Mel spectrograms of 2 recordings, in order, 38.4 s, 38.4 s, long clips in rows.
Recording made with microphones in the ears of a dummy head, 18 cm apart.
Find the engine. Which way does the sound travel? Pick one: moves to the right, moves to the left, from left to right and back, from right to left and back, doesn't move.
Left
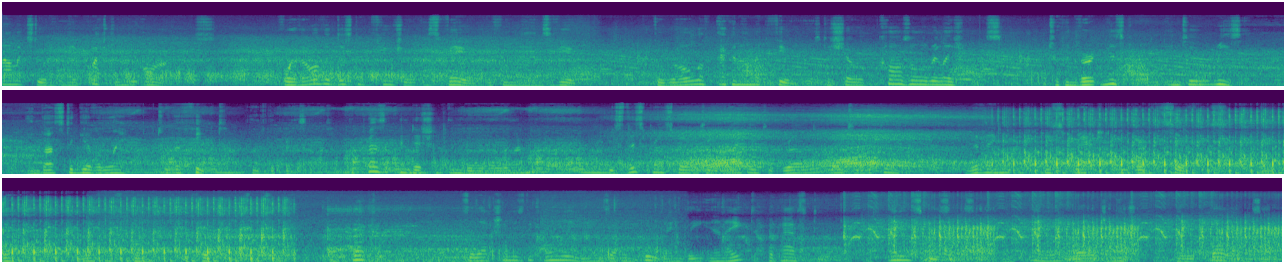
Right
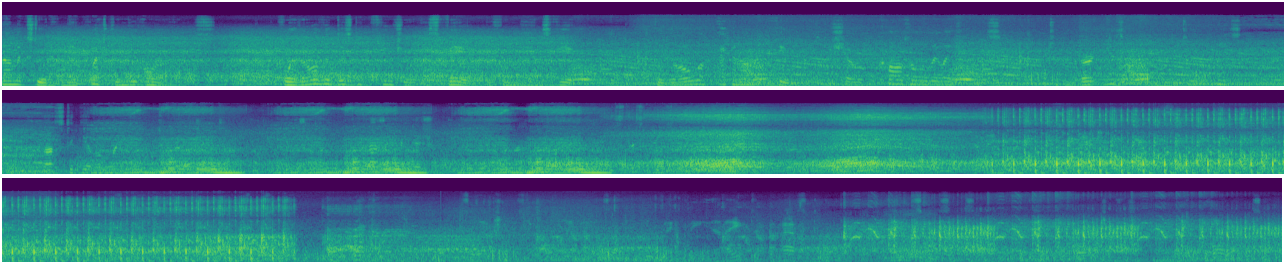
moves to the left.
